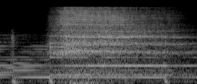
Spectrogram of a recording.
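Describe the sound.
A deep breath in, a drawn-out airy intake lasting just over a second, with soft steady tones sustained underneath.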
